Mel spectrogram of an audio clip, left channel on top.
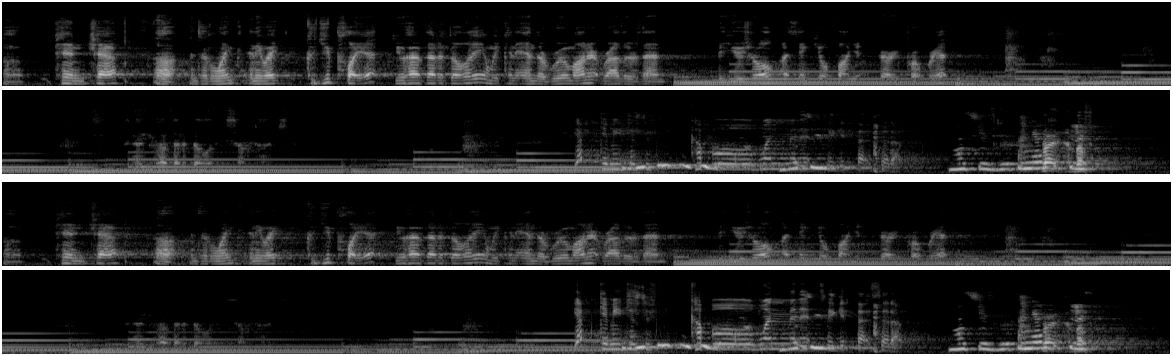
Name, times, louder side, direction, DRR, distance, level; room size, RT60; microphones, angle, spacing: voice 1, 0.5-1.2 1.5-2.8 3.0-6.6 7.2-9.5 10.0-10.2 13.0-14.4 16.3-16.4 22.1-22.6, left 5 dB, 80° left, 0.6 m, -32 dB
sound 1, 6.7-17.9, left 1 dB, 20° left, 3.0 m, -39 dB
voice 2, 17.4-18.1 18.6-20.7, right 3 dB, 80° right, 1.0 m, -34 dB
voice 3, 17.9-18.9 19.5-20.0 21.2-22.6, right 1 dB, 15° right, 0.6 m, -26 dB
28.5 x 14.5 x 8.1 m
head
